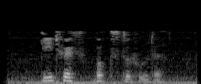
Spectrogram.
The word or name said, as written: Buxtehude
